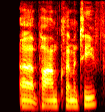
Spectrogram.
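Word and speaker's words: Pom Klementieff: It's Palm Clemente. Is that how you say her name? – Palm Clemente.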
